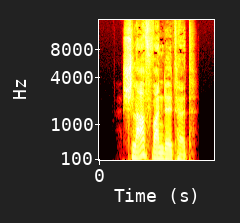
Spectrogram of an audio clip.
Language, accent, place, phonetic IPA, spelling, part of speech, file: German, Germany, Berlin, [ˈʃlaːfˌvandl̩tət], schlafwandeltet, verb, De-schlafwandeltet.ogg
- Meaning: inflection of schlafwandeln: 1. second-person plural preterite 2. second-person plural subjunctive II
